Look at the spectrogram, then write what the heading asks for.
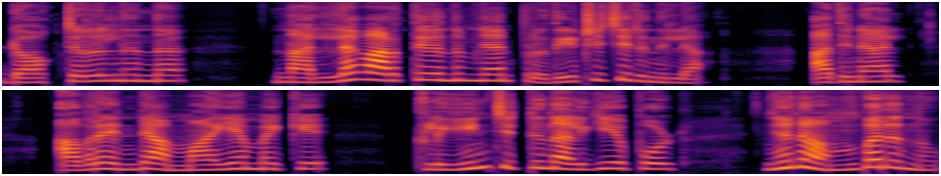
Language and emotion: Malayalam, surprised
